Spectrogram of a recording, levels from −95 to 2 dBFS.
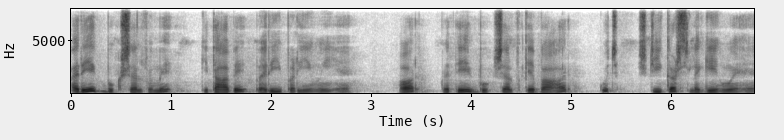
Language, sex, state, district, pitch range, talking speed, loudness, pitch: Hindi, male, Bihar, Araria, 110-135 Hz, 165 wpm, -20 LUFS, 120 Hz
